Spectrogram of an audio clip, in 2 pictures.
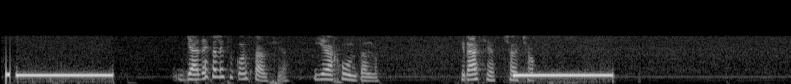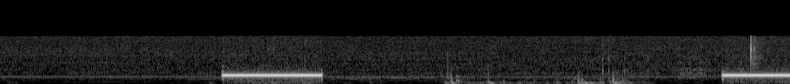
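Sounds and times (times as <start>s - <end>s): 
telephone busy tone beeps after a dropped call: 0.0s - 1.2s, 5.2s - 6.2s, 10.2s - 11.2s, 15.2s - 15.8s
speech: 1.9s - 4.0s, 4.6s - 5.6s.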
